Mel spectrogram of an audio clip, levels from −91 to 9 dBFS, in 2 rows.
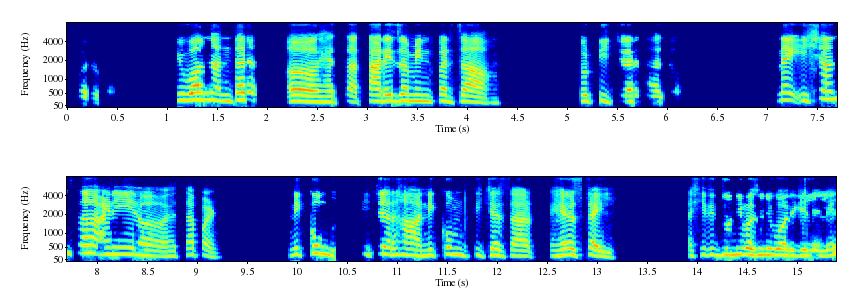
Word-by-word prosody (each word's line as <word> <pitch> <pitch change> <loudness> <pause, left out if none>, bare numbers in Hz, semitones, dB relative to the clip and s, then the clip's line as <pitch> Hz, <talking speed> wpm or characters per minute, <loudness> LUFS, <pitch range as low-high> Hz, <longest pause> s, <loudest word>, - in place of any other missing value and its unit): बरोबर. - - -11 0.6
किंवा 245 +2 +4
नंतर 245 +3 +3 0.3
अ, 215 - +1 0.3
ह्याचा 195 -1 -2
तारे 220 0 +7
जमीन 225 -2 +2
परचा, 215 -2 +1 1.1
तो 220 - +1
टीचर 210 0 -1 0.2
अस 190 - -5 1.2
नाही, 260 -1 +6
ईशानचा 285 +4 0 0.2
आणि 250 0 0
अ, 220 - -3
ह्याचा 180 +2 -4
पण 175 -8 -5 0.7
निकुंब 235 +1 -2 0.3
टीचर 245 +1 0
हां, 215 -2 +2
निकुंब 230 +1 -4
टीचर 215 0 -3
चा 195 -1 +1 0.2
हेअर 215 +3 +2
स्टाईल, 185 - 0 0.8
असे 200 +4 -9
ते 230 - -6
दोन्ही 235 +1 0
बाजूंनी 225 0 +2
वर 210 -1 +2
गेलेले. 200 +2 -3
220 Hz, 120 wpm, -22 LUFS, 205-240 Hz, 1.2 s, तारे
